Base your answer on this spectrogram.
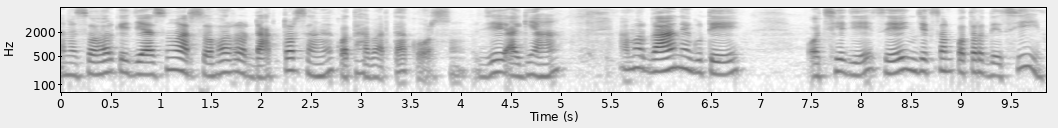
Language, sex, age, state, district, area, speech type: Odia, female, 60+, Odisha, Bargarh, rural, spontaneous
